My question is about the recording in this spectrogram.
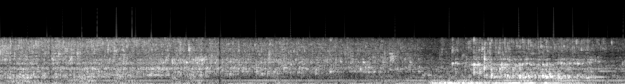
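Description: Toilet flushing: a long, steady rush of water, with a deeper rumble joining in about two-thirds of the way through before it dies away near the end.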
